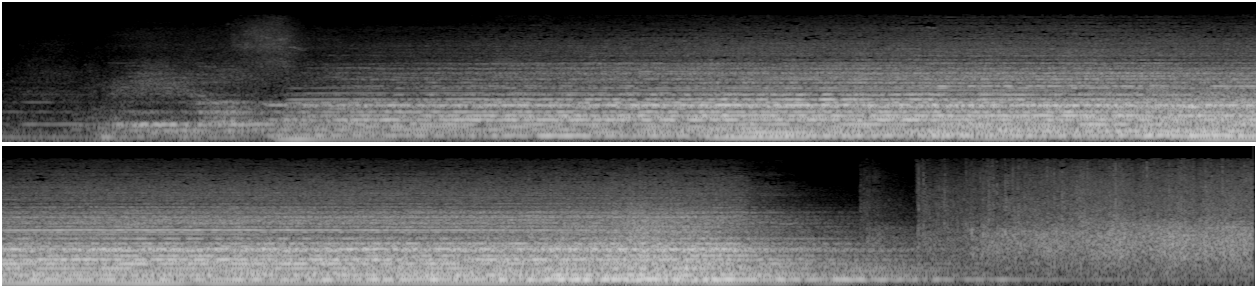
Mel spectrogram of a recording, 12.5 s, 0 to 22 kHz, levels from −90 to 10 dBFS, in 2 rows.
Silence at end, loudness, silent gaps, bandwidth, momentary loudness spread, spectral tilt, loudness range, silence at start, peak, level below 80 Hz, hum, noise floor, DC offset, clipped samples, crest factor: 0 s; -15 LUFS; none; 13 kHz; 18 LU; -6.5 dB/octave; 6 LU; 0.5 s; 0 dBFS; -34 dBFS; none; -46 dBFS; under 0.1%; under 0.1%; 14 dB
